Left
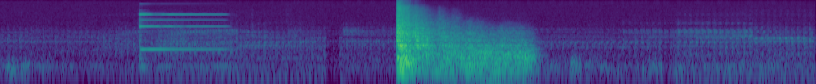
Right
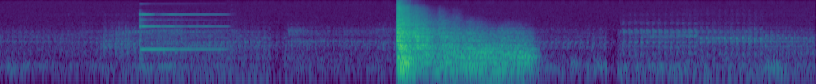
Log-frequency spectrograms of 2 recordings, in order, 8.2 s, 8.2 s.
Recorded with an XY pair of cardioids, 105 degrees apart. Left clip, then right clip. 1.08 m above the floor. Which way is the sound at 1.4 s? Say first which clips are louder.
Left 4 dB; 40° left.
